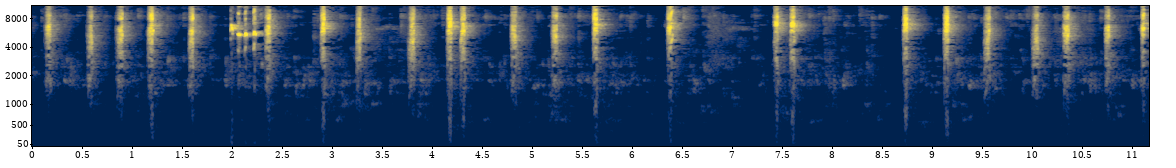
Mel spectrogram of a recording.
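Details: Common iora in steady chatter, used to make sunbirds respond: a long regular series of very high, sharp ticking chips, about three per second, with one quick rattled flourish early on.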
